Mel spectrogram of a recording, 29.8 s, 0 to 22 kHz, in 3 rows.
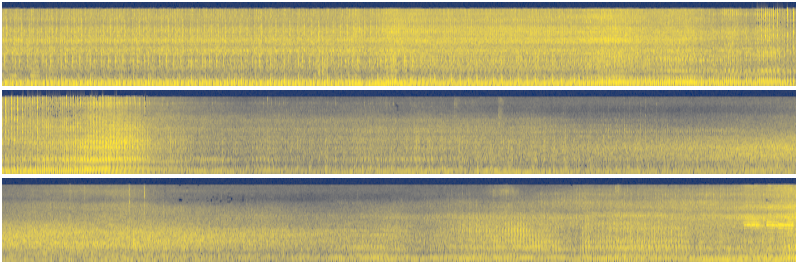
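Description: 1958 Norton Dominator Model 99's parallel-twin engine idling close by, then revving as the motorcycle pulls away; about eleven seconds in it drops off as the bike rides into the distance. It stays faint for a while, then grows steadily louder near the end as the motorcycle approaches again.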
